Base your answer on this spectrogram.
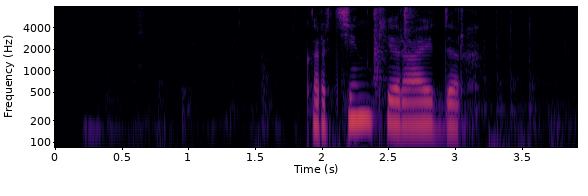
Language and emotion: Russian, neutral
